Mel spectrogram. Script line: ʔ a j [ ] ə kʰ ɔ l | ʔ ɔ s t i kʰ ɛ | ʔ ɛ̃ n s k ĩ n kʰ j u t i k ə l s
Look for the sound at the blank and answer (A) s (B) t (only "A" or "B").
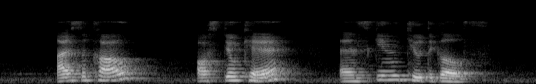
A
